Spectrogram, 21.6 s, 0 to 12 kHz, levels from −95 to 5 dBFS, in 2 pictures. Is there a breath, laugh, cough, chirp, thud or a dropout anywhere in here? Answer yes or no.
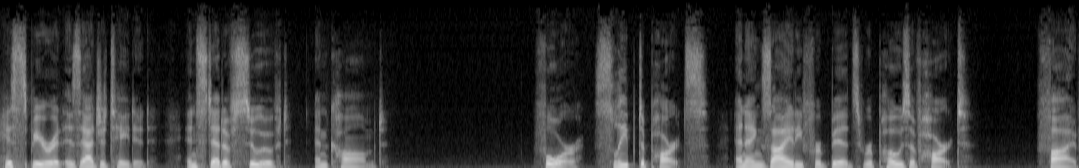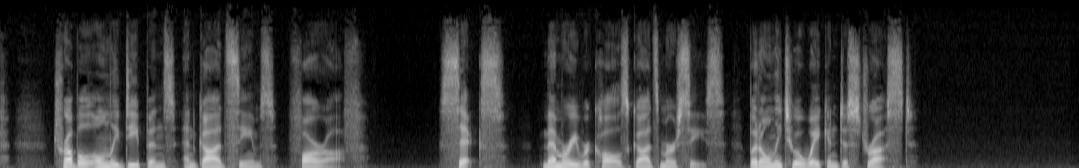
no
